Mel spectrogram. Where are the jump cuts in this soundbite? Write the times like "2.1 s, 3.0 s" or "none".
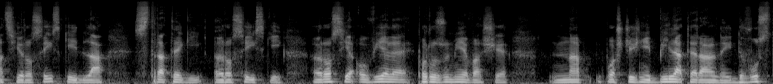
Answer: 4.1 s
